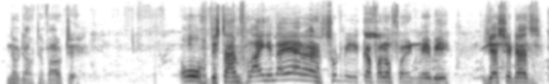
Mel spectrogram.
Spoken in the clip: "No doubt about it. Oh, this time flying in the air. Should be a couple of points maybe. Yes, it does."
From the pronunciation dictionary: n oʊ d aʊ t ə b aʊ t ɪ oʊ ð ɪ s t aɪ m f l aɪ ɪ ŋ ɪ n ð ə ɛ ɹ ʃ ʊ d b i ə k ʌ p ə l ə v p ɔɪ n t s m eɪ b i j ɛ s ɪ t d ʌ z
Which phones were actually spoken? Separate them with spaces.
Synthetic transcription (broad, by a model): n oʊ d aʊ t ə b aʊ t oʊ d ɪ s t aɪ m f l aɪ ɪ ŋ ɪ n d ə ɛ ɹ s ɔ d b i k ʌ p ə l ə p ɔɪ n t m eɪ b i j ɛ s ɪ t d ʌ z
